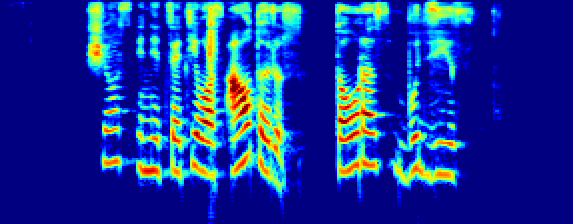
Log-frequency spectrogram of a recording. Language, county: Lithuanian, Utena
